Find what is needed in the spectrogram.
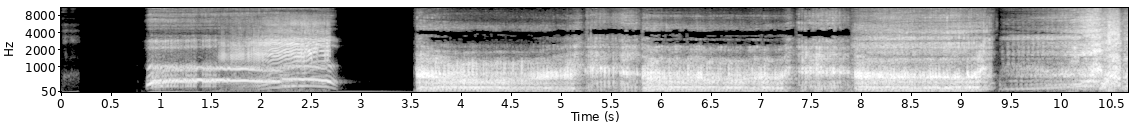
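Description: A short cartoon vocal cry with wavering, falling pitch comes about a second in. Then a huge furry cartoon beast growls loudly and raggedly for about five seconds, in several long breaths.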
